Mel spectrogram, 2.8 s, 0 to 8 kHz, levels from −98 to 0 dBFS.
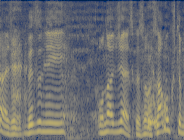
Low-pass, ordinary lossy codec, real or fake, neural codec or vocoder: none; none; fake; codec, 16 kHz, 16 kbps, FunCodec, trained on LibriTTS, 50 frames a second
